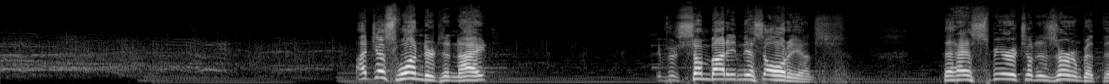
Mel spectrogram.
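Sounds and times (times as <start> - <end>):
church congregation shouting praise to the Lord: 0.0 - 5.4
people clapping: 0.0 - 6.8
speech: 3.6 - 5.0, 6.6 - 8.4, 9.4 - 11.0.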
